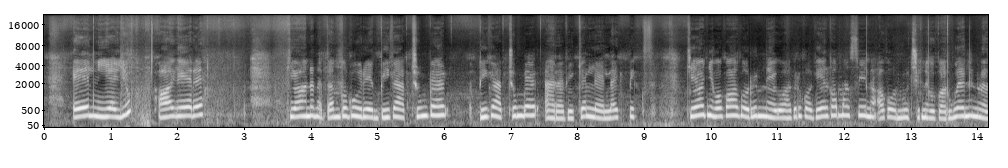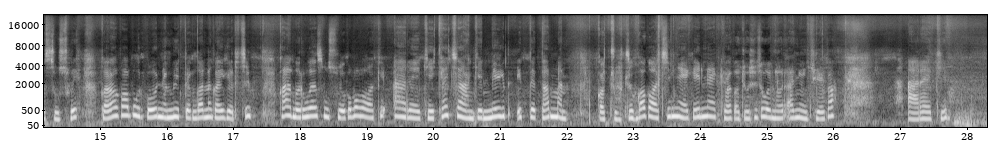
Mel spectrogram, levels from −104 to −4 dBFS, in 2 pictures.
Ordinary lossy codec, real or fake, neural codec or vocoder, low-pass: none; fake; codec, 44.1 kHz, 7.8 kbps, Pupu-Codec; none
